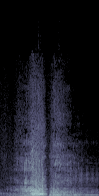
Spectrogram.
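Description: A Bengal tiger roars once as a comedy sketch sound effect, a loud rising growl that swells, breaks off briefly, then trails into a lower rumbling tail, heard alone.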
